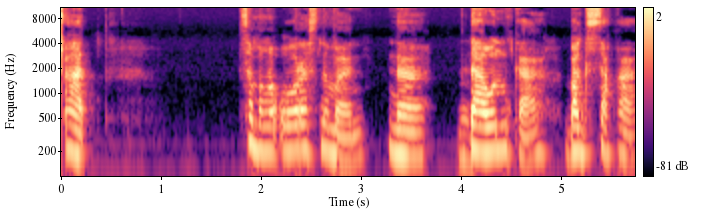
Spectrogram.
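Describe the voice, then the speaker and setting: This woman's voice sits at a medium pitch. There is a somewhat breathy quality to it. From Philippines. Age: 50s. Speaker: vlogger. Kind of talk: casual vlog talk. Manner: halting.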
